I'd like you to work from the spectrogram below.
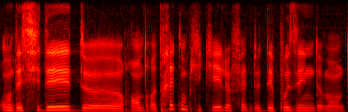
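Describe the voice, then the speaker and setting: At a fairly quick pace, a woman speaks with a fairly low pitch and ordinary pitch variation. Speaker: public health practitioner at an NGO. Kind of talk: conference presentation. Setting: round table with audience. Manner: fast.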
